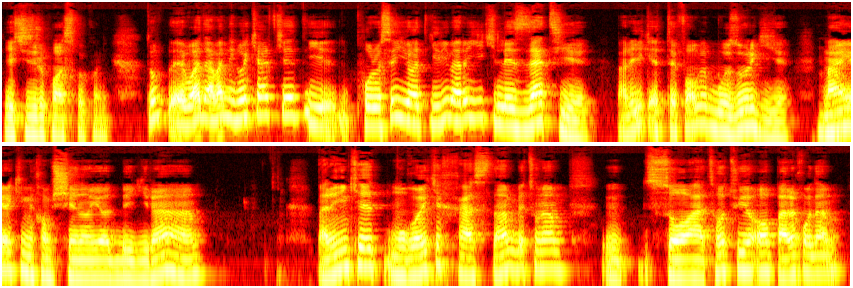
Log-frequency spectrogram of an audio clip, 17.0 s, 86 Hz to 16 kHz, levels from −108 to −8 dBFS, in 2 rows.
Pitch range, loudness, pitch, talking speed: 115-165 Hz, -18 LUFS, 140 Hz, 140 wpm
